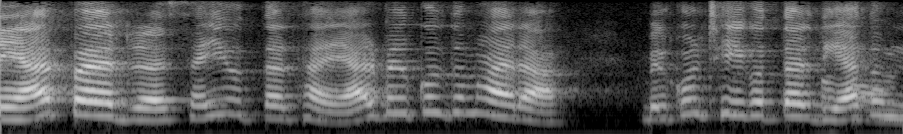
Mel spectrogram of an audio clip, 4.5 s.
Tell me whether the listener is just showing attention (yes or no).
yes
